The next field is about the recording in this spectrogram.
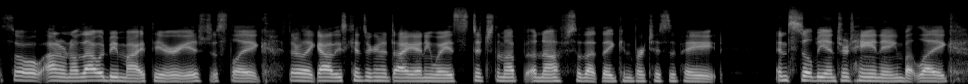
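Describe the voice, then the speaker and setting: A woman's voice: low voice, fairly even intonation, fairly quick, smooth, dry recording, studio quality. A woman co-hosting a podcast, talking through a book in a casual, informal style. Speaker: podcast co-host.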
